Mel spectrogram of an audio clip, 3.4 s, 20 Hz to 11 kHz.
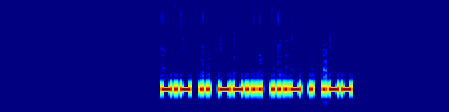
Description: Morse code, heard as a keyed tone, about 50 wpm, 700 Hz. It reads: KI7VEW
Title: USA Call Signs - 6 Characters - 4x Character Spacing - 50wpm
